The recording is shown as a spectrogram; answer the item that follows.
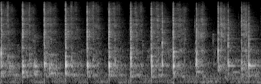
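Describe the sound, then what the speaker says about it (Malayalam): Eggs being beaten with a fork in a bowl, a quick even run of about a dozen sharp clicking taps close up, with no talking. "നമ്മളൊരു ഫോർക്ക് യൂസ് ചെയ്തിട്ട് മുട്ട നന്നായിട്ടൊന്ന് ബീറ്റ് ചെയ്തെടുക്കുക"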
